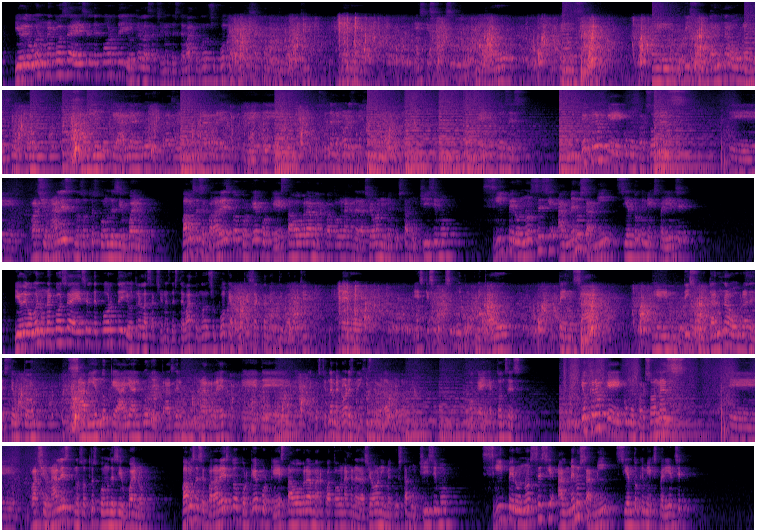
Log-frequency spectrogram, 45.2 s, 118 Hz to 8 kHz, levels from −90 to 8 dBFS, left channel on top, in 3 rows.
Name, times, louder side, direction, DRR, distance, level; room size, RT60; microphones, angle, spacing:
voice 1, 0.3-6.2 6.8-7.3 8.2-10.2 11.1-12.0 13.0-15.8 16.4-23.2 24.4-25.4 26.6-28.7 29.6-30.4 30.7-33.0 33.7-39.1 39.7-43.7, right 3 dB, 45° right, 6 dB, 0.6 m, -40 dB
sound 1, 4.5-23.4, left 1 dB, 15° left, 0.5 m, -39 dB
sound 2, 11.2-12.4 13.0-14.2 14.8-17.9 18.6-20.2 20.5-25.9 26.2-29.5, left 6 dB, 70° left, 0.3 m, -43 dB
sound 3, 26.3-31.6, right 9 dB, 85° right, 0.4 m, -49 dB
8.3 x 3.7 x 5.0 m, 1.0 s
head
